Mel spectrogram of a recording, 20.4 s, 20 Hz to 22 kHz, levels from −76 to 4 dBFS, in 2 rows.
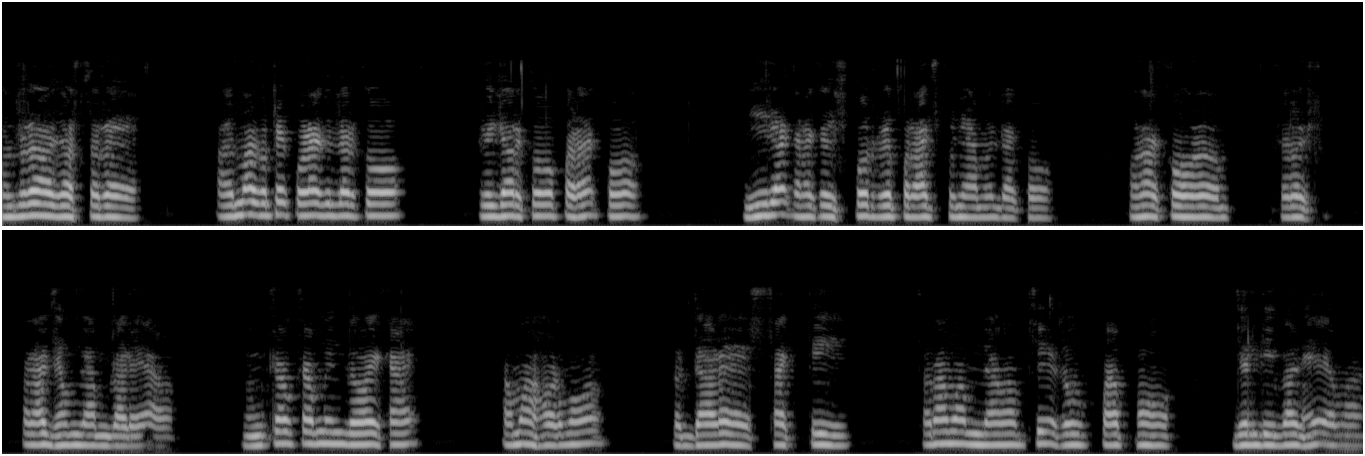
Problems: none marked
